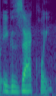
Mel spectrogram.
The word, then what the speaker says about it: exactly: 我也有一直有类似的问题没有得到解决，比如说两个爆破音加上非爆破音的情况下，比如 exactly，我听美国人一般都会完全省略 t 而保留 k 音，实际发音就是。 – Exactly，我也感觉这样发音要容易得多。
